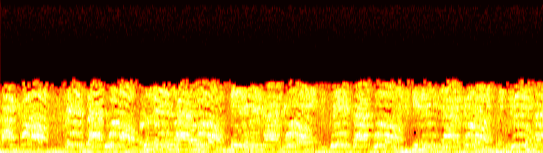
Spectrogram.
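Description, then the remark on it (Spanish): A large crowd of feminist collectives chants and cheers loudly outside the state Congress of Hidalgo, celebrating its approval of abortion decriminalization, many voices shouting "Sí se pudo" in unison with a steady rhythmic cadence, dense and continuous throughout with no quiet gaps. “Sí se pudo, gritan los colectivos feministas que apoyaban esta iniciativa allá, ya legal en el estado de Hidalgo, la interrupción del embarazo o la despenalización del aborto.”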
